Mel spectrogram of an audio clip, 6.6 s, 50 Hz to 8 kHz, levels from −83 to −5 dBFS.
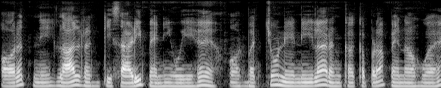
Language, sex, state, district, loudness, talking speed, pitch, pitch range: Hindi, male, Chhattisgarh, Bastar, -18 LUFS, 170 wpm, 120 Hz, 115-140 Hz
